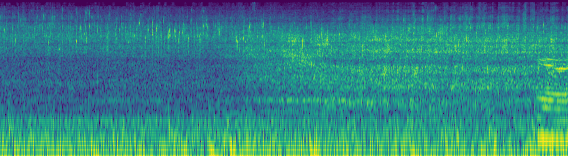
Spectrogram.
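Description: Steak sizzling loudly in a hot pan, a steady dense frying hiss that swells partway through and continues to the end, with a faint voice briefly underneath.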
